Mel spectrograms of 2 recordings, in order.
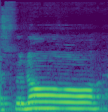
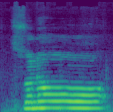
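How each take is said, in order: First: Drawn-out call. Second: Said in the usual way. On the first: Shown as a demonstration. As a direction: stretch the vowel long and slow. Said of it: "कहते हैं, "सुनो", ऐसे". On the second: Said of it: "ऐसे करके बुलाते नहीं".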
